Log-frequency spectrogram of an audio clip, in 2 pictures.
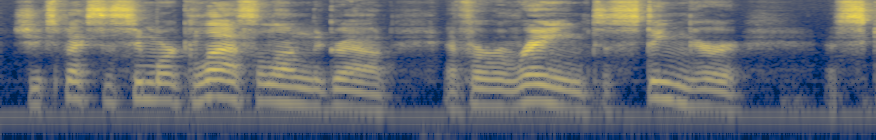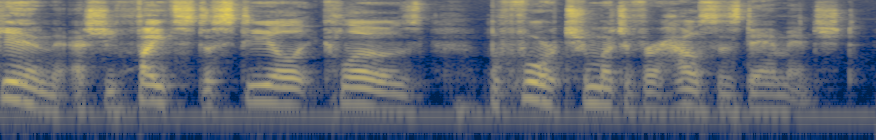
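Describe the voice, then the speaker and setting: A man's voice: mid-range voice, fairly bright tone. A man reading a visual novel aloud as narrator, in a dramatic scripted storytelling style.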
